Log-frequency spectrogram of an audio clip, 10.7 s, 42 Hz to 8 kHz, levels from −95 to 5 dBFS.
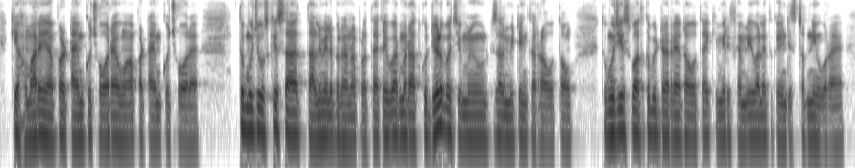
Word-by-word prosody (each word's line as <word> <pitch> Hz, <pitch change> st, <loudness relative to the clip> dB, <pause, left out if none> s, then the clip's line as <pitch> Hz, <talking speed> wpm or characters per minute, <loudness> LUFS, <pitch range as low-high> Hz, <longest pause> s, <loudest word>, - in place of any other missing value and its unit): कि -, -, +3 dB
हमारे 115 Hz, +3 st, +3 dB
यहाँ 110 Hz, -1 st, +4 dB
पर 115 Hz, -, +4 dB
टाइम 110 Hz, 0 st, +3 dB
कुछ 120 Hz, -, -5 dB
और 105 Hz, 0 st, +2 dB
है 110 Hz, -, +4 dB
वहाँ 105 Hz, 0 st, 0 dB
पर -, -, -1 dB
टाइम 105 Hz, 0 st, 0 dB
कुछ -, -, -7 dB
और 100 Hz, -1 st, 0 dB
है। 95 Hz, -, -3 dB, 0.5 s
तो 150 Hz, -, +4 dB
मुझे 140 Hz, 0 st, +3 dB
उसके 135 Hz, +4 st, +1 dB
साथ 120 Hz, -1 st, +5 dB
तालमेल 115 Hz, +1 st, +2 dB
बनाना 105 Hz, -1 st, -1 dB
पड़ता 105 Hz, +1 st, -4 dB
है। -, -, +1 dB
कई 115 Hz, -, +2 dB
बार 120 Hz, +1 st, +2 dB
मैं 120 Hz, 0 st, +1 dB
रात 110 Hz, -1 st, +1 dB
को -, -, -2 dB
डेढ़ 135 Hz, +7 st, +7 dB
बजे 125 Hz, -5 st, -1 dB
में 110 Hz, 0 st, 0 dB
उनके 110 Hz, +1 st, -4 dB
साथ 110 Hz, -, 0 dB
मीटिंग 105 Hz, -1 st, -3 dB
कर 105 Hz, -, -4 dB
रहा 100 Hz, -1 st, -2 dB
होता 100 Hz, +2 st, -5 dB
हूँ। 100 Hz, -, -4 dB, 0.4 s
तो -, -, -7 dB
मुझे 125 Hz, +1 st, +4 dB
इस 125 Hz, -2 st, +1 dB
बात 125 Hz, -1 st, +4 dB
का 130 Hz, -, -2 dB
भी 125 Hz, -, 0 dB
डर 115 Hz, 0 st, -1 dB
रह 110 Hz, -, +2 dB
रहा 110 Hz, +1 st, -1 dB
होता 105 Hz, +2 st, -4 dB
है 115 Hz, -, -3 dB
कि 115 Hz, -1 st, -11 dB
मेरी 110 Hz, 0 st, -3 dB
फैमिली 105 Hz, 0 st, -3 dB
वाले 110 Hz, 0 st, 0 dB
तो 110 Hz, -, -17 dB
कहीं 105 Hz, -1 st, -2 dB
डिस्टर्ब 105 Hz, +1 st, -7 dB
नहीं 110 Hz, -1 st, +1 dB
हो 100 Hz, 0 st, -4 dB
रहे 95 Hz, -1 st, -4 dB
हैं। 95 Hz, -, -9 dB
110 Hz, 330 wpm, -24 LUFS, 105-120 Hz, 0.5 s, डेढ़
